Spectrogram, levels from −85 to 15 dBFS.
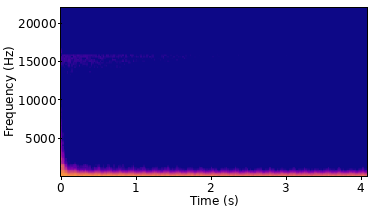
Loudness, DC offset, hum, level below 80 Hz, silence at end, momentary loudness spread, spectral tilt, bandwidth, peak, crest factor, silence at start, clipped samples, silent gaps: -20 LUFS; under 0.1%; none; -20 dBFS; 0 s; 11 LU; -14.5 dB/octave; 1.6 kHz; -2 dBFS; 16 dB; 0 s; under 0.1%; none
